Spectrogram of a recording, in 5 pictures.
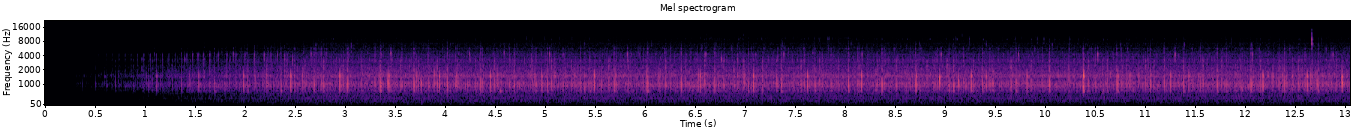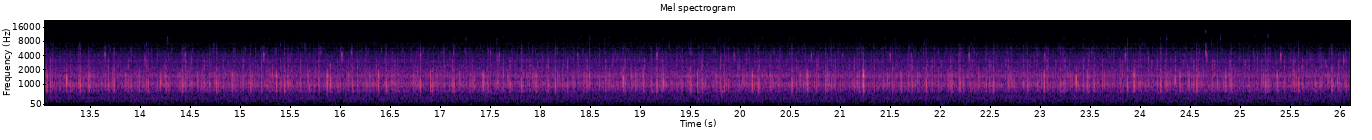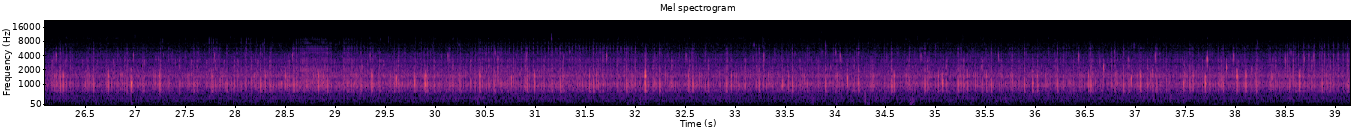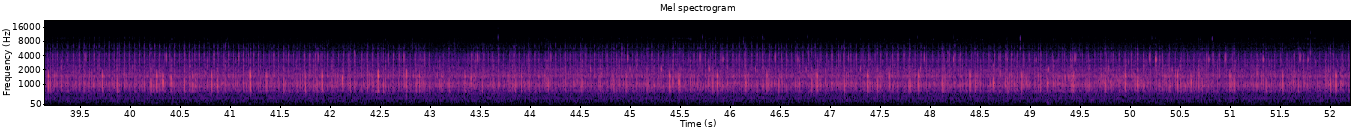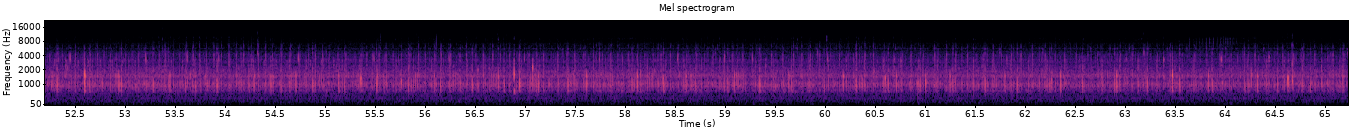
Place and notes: hydrophone recording in Mooste lake Estonia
